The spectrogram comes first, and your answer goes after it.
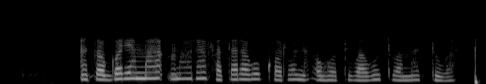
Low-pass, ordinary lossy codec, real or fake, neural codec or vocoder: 3.6 kHz; none; real; none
